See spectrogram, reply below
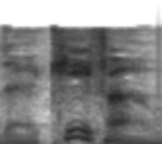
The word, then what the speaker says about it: Kepha: And in Hebrew, it's pronounced and spelled Kepha with a K.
